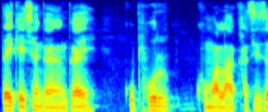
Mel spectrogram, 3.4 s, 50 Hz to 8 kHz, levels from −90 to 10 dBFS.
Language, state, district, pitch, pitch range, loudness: Kokborok, Tripura, Dhalai, 100 Hz, 90-110 Hz, -18 LUFS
